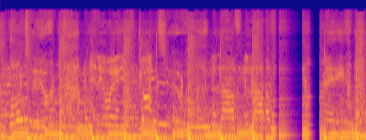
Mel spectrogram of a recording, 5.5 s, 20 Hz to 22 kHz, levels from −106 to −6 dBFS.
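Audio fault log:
3.93 to 3.99 s and 4.11 to 4.20 s, short stall from a late packet: twice in quick succession a packet didn't turn up on time and the jitter buffer ran dry, so the receiver held the last bit of sound, about 38 ms the first time and 65 ms the second, then picked up exactly where it left off. Nothing goes missing, but each spot drags briefly with a slight buzz or dip, and the timing slips later by the same amount.
4.20 to 4.55 s and 4.63 to 4.81 s, call audio freeze: right after the second stall the sound hangs for about 329 ms, then again for about 162 ms. The receiver keeps extending the last sound as a fading buzz, which is most likely because packets were held up in transit and the buffer emptied. The first freeze never goes silent, while the second drops to about 60 ms of silence before resuming. Nothing is lost, but a gap gets pushed in each time.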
